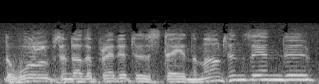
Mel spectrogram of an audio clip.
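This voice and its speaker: An actor playing a measured, wry police magistrate in a 1970s radio drama. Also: male voice, mid-range voice, big pitch swings, fairly bright tone. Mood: amused, reassuring. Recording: dull, faintly noisy old radio recording.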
